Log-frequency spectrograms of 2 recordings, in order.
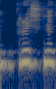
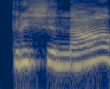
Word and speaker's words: कृष्ण: का नाम लेंगे अरे कृष्ण कृष्ण बोलेंगे और अगर गलती से गलत बोल दिया कृष्णा बोल दिया कृष्ण है नाम कृष्ण नहीं बोल के कृष्णा बोल दिया या चाइनीस तो का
